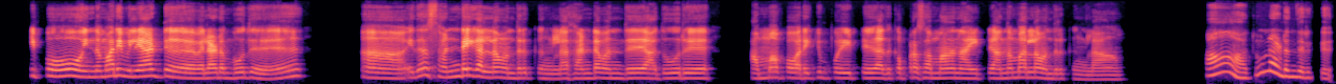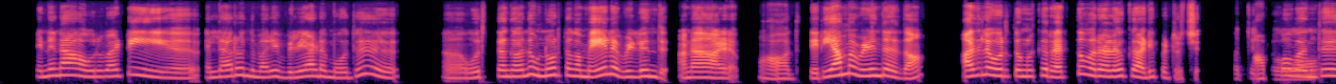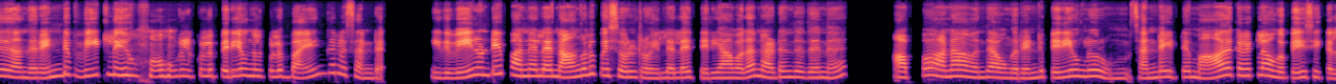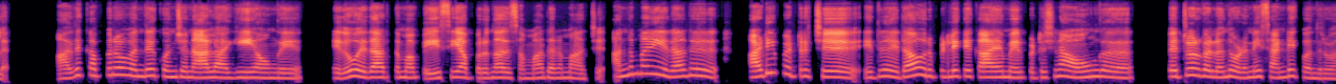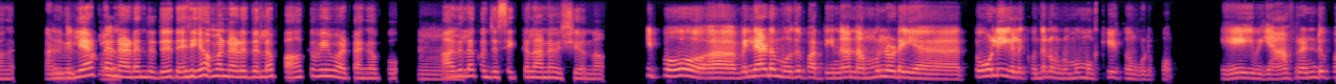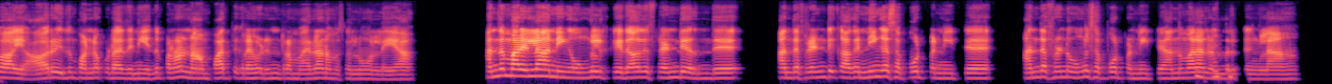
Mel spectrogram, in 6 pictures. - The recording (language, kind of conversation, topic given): Tamil, podcast, பள்ளிக் காலத்தில் உங்களுக்கு பிடித்த விளையாட்டு என்ன?
- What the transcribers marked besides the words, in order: laughing while speaking: "அவங்களுக்குள்ள பெரியவங்களுக்குள்ள"; laughing while speaking: "தெரியாம நடந்ததுலாம்"; laughing while speaking: "அப்படீன்ற மாரிலாம்"; laugh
